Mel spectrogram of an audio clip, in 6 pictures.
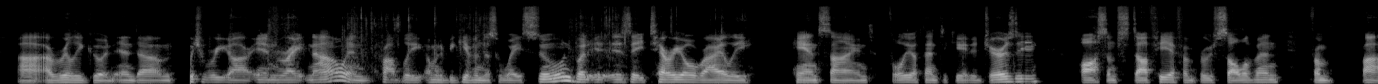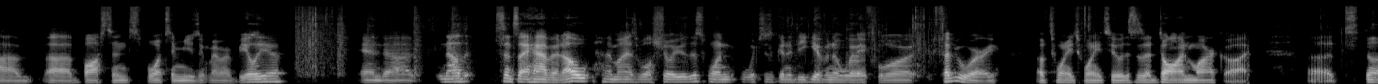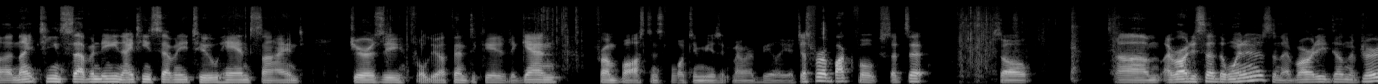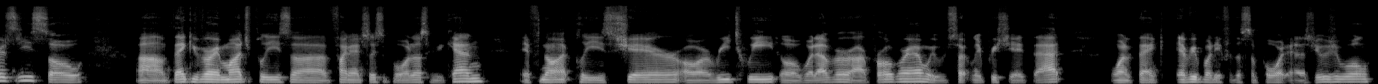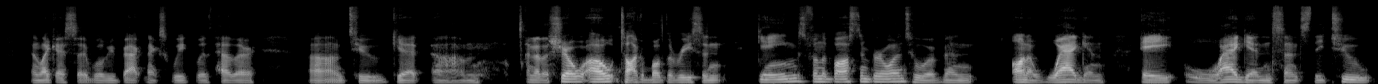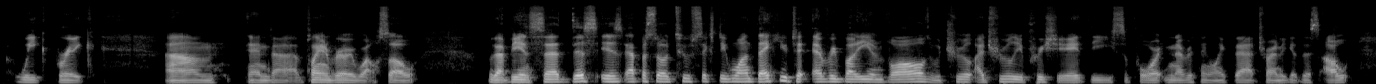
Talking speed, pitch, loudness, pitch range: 165 wpm, 105 Hz, -27 LUFS, 95-115 Hz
